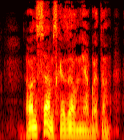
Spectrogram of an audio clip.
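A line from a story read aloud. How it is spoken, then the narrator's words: Plain. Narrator (Russian): ответил Харри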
